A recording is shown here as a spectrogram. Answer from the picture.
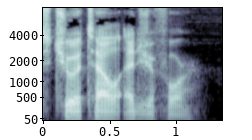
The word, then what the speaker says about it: Chiwetel Ejiofor: By the way, that guy you mentioned, his name is Chiwetel Ejiofor.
